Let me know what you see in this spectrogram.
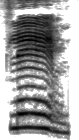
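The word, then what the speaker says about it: sleigh: पढ़ेंगे स्ल जैसे की स्लेम स्लेप स्लेड स्लीव इसे क्या पढ़ेंगे बताइए स्ले क्योंकि ए आई को ए पढ़ते हैं और जी एच हमारा साइलेंट होता है इसी तरीके से स्लीप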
